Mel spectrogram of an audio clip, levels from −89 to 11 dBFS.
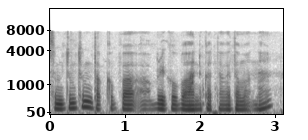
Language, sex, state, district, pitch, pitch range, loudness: Garo, male, Meghalaya, South Garo Hills, 120 Hz, 115-125 Hz, -17 LUFS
